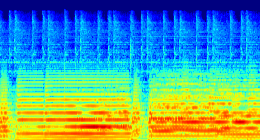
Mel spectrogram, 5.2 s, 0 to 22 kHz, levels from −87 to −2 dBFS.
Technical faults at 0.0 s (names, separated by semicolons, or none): none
